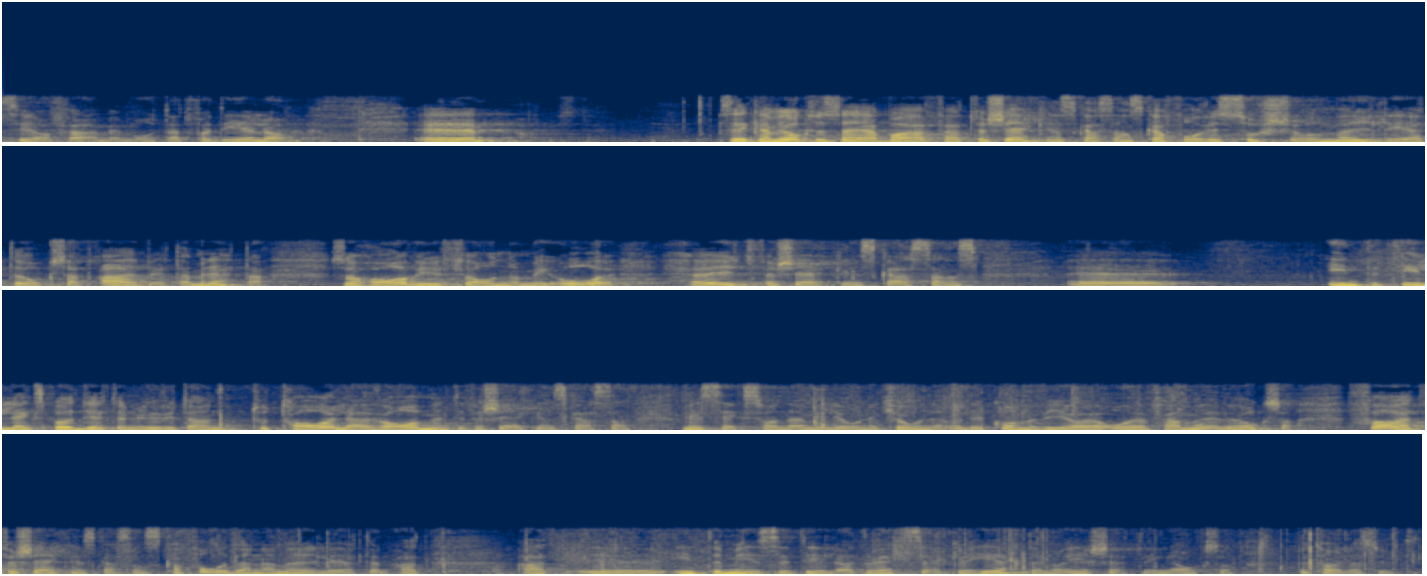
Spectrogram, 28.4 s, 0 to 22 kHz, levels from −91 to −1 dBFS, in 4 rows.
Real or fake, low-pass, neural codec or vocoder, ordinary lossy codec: fake; 7.2 kHz; codec, 16 kHz, 16 kbps, FreqCodec, larger model; none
